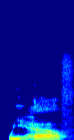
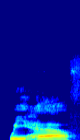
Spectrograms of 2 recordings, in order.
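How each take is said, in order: No difference in how they are said.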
